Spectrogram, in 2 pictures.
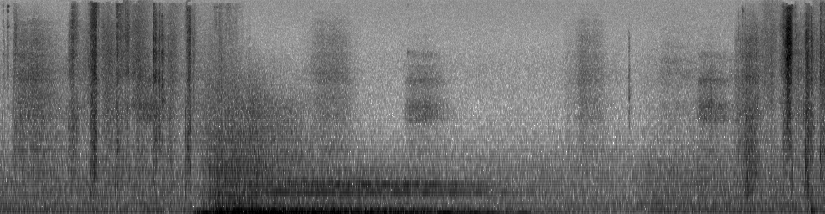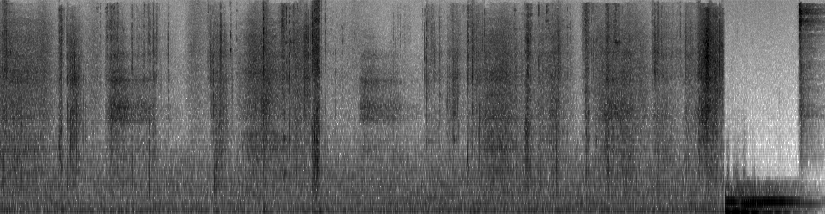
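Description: Soft footsteps shuffle slowly across a hard tiled floor.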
